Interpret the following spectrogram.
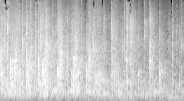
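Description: Small audience applauding, the individual claps distinct, thinning out and dying away near the end.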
